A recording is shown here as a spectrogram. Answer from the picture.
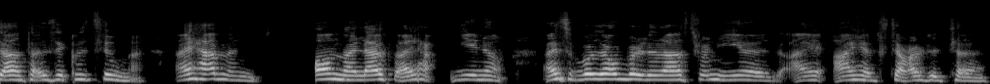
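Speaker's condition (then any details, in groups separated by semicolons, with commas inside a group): Cerebral palsy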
